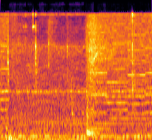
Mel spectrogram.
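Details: Yamaha old Vixion motorcycle that stalls and won't start: a steady low fuel pump priming hum at key-on after reconnecting, normal priming, with music in the background.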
